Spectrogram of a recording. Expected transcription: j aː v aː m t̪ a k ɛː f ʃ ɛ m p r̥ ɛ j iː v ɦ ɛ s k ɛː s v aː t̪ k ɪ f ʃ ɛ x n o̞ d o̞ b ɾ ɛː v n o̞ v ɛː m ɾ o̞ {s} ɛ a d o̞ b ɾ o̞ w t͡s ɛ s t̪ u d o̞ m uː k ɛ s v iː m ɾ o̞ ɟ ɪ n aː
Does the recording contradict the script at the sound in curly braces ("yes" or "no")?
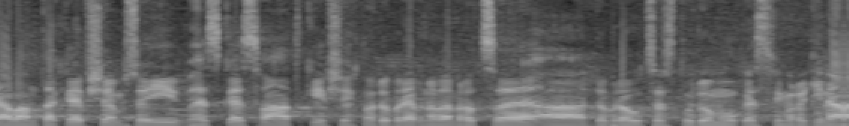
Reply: yes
